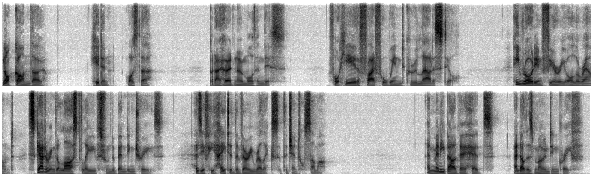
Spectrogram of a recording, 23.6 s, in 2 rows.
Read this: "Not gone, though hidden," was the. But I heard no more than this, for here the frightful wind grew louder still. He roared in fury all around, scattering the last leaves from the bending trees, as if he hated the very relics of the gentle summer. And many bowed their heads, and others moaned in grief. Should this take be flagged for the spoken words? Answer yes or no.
no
